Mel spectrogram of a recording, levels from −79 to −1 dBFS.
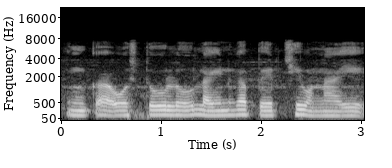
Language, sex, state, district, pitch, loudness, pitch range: Telugu, male, Telangana, Hyderabad, 125 Hz, -17 LUFS, 120-130 Hz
